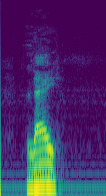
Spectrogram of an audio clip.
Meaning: lee (side of the ship away from the wind)
- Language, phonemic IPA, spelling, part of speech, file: Dutch, /lɛi̯/, lij, noun, Nl-lij.ogg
